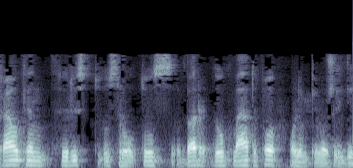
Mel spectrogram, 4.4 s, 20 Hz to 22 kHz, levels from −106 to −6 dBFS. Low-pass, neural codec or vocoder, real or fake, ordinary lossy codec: 7.2 kHz; codec, 16 kHz, about 1 kbps, DyCAST, with the encoder's durations; fake; MP3, 24 kbps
